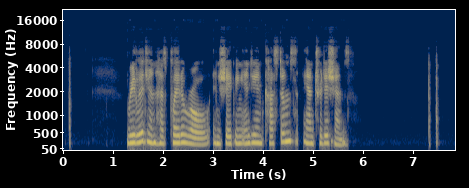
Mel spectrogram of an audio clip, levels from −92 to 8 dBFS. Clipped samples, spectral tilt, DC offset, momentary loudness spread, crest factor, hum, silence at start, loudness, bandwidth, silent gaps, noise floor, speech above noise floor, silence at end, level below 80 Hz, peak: under 0.1%; -4 dB/octave; under 0.1%; 18 LU; 16 dB; none; 0.1 s; -16 LUFS; 9 kHz; none; -84 dBFS; 68 dB; 0.35 s; -58 dBFS; -2 dBFS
